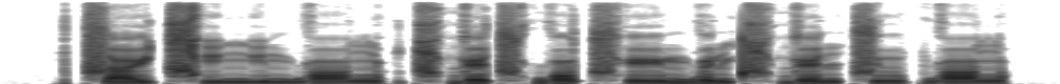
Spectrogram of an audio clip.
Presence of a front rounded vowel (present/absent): absent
